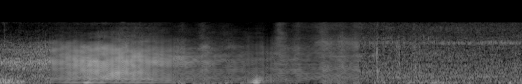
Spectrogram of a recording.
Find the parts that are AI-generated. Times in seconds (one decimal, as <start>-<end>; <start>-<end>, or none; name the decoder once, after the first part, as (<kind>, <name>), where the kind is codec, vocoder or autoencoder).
0.5-3.6 (vocoder, Vocos)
